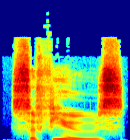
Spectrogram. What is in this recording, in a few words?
"suffuse", spelling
